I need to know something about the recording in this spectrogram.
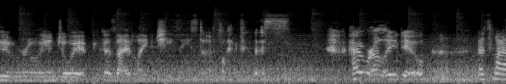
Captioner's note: laughs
